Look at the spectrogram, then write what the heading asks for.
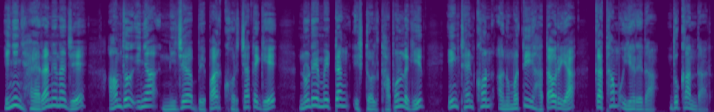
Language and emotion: Santali, surprised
